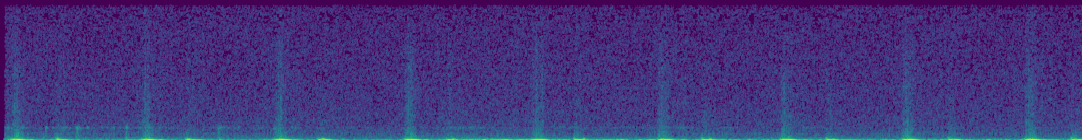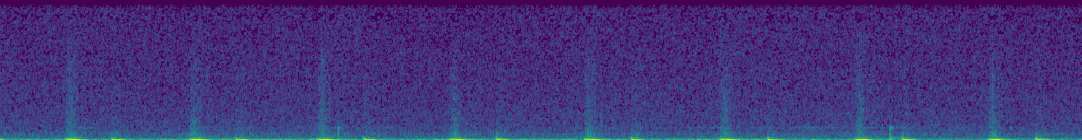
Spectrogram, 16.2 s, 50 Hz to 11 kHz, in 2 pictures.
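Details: Deep thudding heartbeat, about 62 beats a minute, slightly uneven, with a low background hum.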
